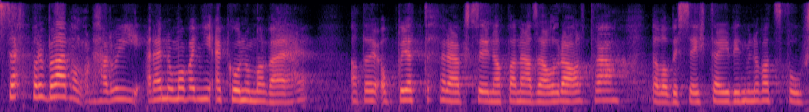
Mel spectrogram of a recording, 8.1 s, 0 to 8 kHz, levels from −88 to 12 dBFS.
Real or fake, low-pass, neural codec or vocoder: fake; 7.2 kHz; codec, 16 kHz in and 24 kHz out, 0.6 kbps, FocalCodec, streaming, 4096 codes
